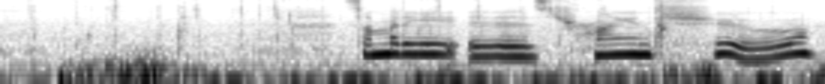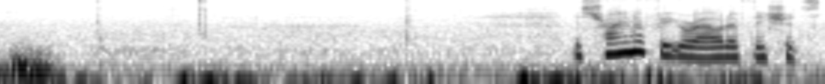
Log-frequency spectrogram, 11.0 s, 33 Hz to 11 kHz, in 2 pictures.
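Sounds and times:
cards being shuffled: 0.0s - 2.1s, 8.0s - 8.7s
steady low hum: 0.0s - 11.0s.

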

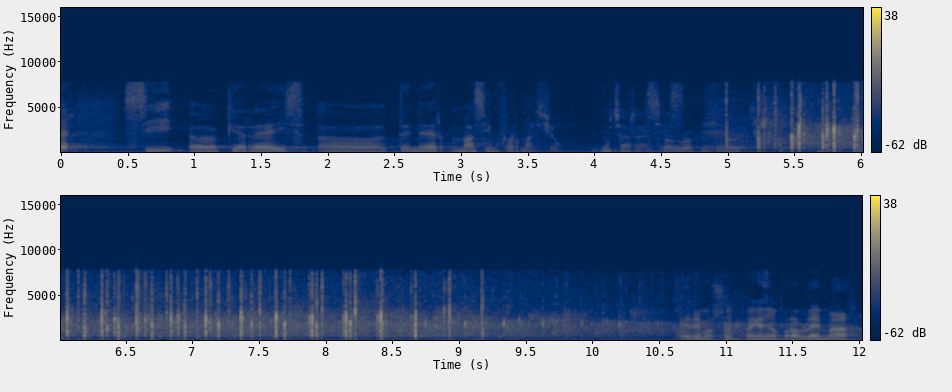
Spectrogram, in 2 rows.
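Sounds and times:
audience applause: 5.2s - 11.4s.

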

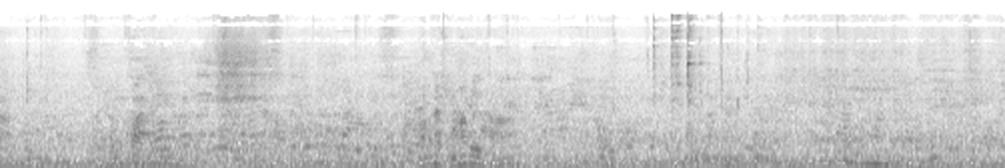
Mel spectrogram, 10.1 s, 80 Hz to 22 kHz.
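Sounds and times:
restaurant chatter: 0.0s - 10.0s
tableware clinking: 6.5s - 7.2s.

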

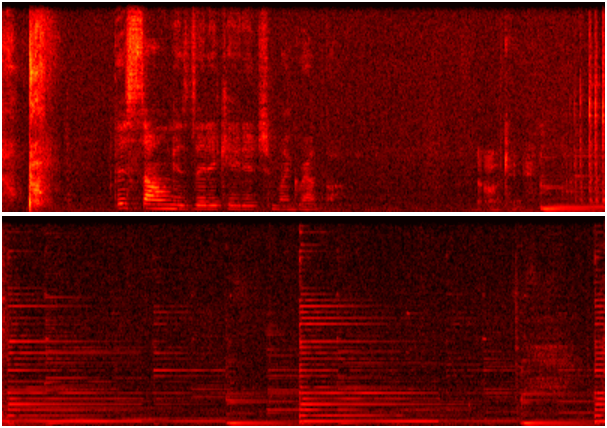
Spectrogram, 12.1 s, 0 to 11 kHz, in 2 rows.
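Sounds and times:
acoustic guitar chords ringing: 5.4s - 12.0s.

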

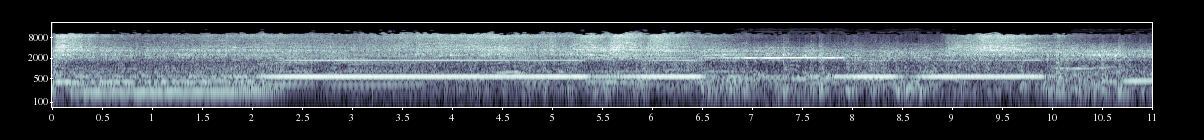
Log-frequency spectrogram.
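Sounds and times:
electric guitar chord ringing: 0.0s - 11.0s.

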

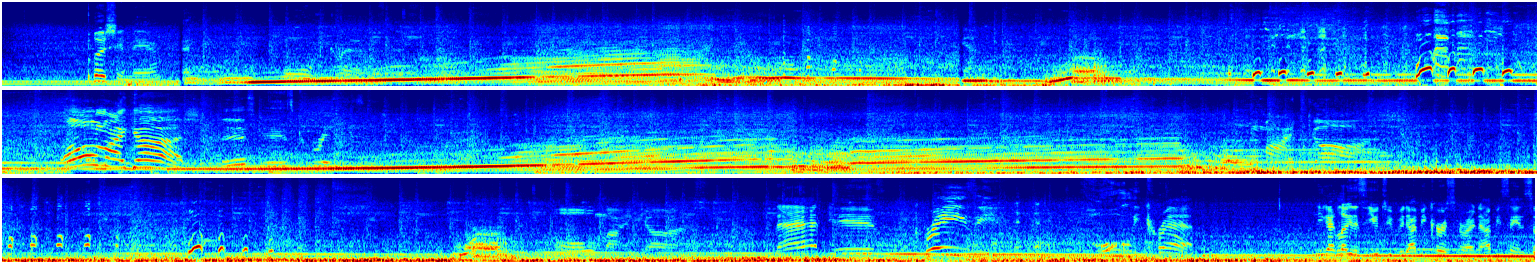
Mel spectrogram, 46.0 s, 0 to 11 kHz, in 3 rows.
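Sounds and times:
car engine accelerating: 0.0s - 46.0s.

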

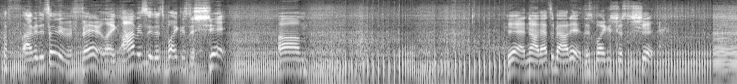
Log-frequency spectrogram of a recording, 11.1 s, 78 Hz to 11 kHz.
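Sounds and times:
motorcycle engine chugging: 0.0s - 11.0s.

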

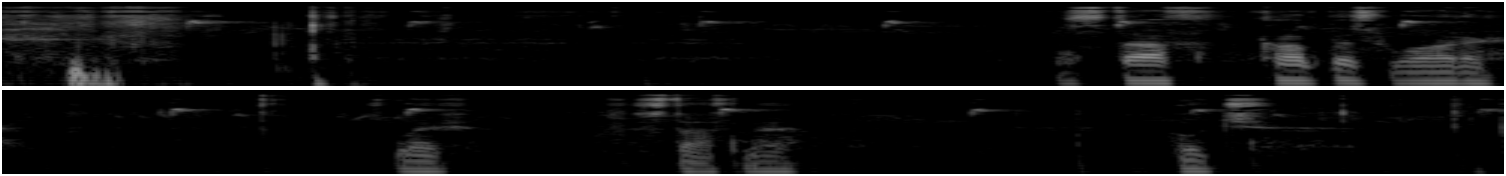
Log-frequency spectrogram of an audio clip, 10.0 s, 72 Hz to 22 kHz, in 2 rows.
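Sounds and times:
faint bird chirps: 0.0s - 10.0s
woodland ambience: 0.0s - 10.0s.

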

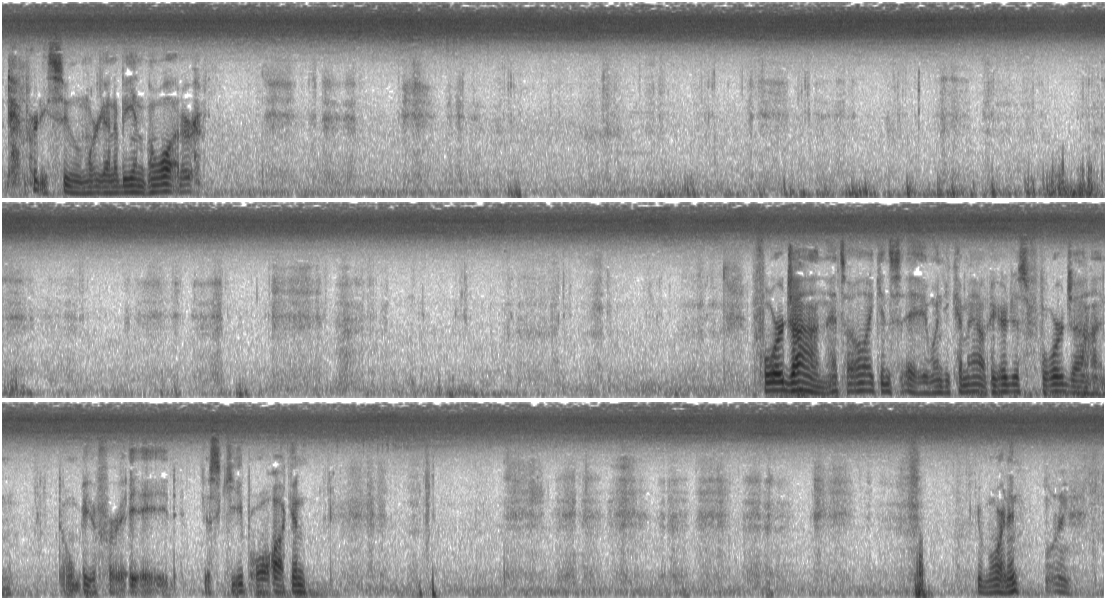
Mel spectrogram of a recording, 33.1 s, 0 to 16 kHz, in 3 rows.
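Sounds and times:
footsteps on sandy trail: 0.0s - 33.0s
high-pitched insect drone: 0.0s - 33.0s
wind rumble on microphone: 4.9s - 11.5s, 13.1s - 13.6s, 15.3s - 16.1s, 31.1s - 31.5s.

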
